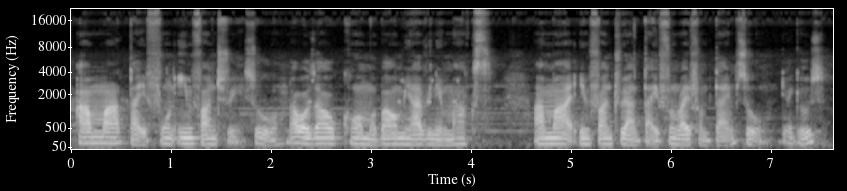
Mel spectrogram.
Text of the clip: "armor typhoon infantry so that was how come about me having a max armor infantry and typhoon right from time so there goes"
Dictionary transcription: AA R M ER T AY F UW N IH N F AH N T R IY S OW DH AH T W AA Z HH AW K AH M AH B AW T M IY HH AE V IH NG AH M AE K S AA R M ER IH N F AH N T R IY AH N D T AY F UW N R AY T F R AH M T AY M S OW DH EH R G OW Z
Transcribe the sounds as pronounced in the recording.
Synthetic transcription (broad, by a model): AA M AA T AY F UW N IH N F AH N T R IY S OW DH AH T W AA Z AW K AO M AH B AW T M IY HH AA V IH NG AH M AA K S AA M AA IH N F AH N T R IY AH N T AY F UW N R AY T F R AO M T AY M S OW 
